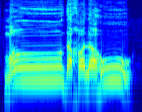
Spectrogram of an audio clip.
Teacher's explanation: इख्फा की मिकदार एक अलिफ के बराबर है।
